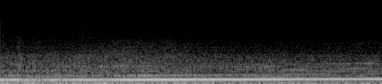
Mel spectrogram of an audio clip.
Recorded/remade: recorded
